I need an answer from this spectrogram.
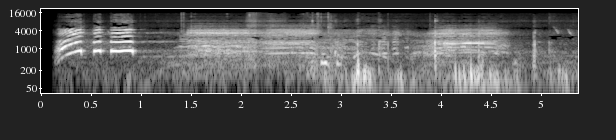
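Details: Farm goats answering when called for grain: brief quavering calls open, then two long, wavering, nasal bleats, the first lasting over a second, the second shorter, with scattered low knocks and rustling.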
